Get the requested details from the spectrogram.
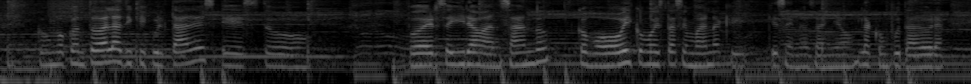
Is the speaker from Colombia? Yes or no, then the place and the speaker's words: yes; Zapatoca, Santander, Colombia; now in Mexico; hice parte de la fundación de una radio comunitaria en mi pueblo, en Colombia, que se llama Zapatoca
